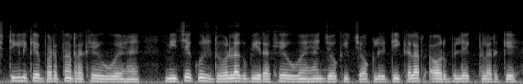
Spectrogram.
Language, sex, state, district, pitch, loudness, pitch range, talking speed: Hindi, male, Uttar Pradesh, Lalitpur, 135 Hz, -17 LUFS, 130-140 Hz, 250 wpm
